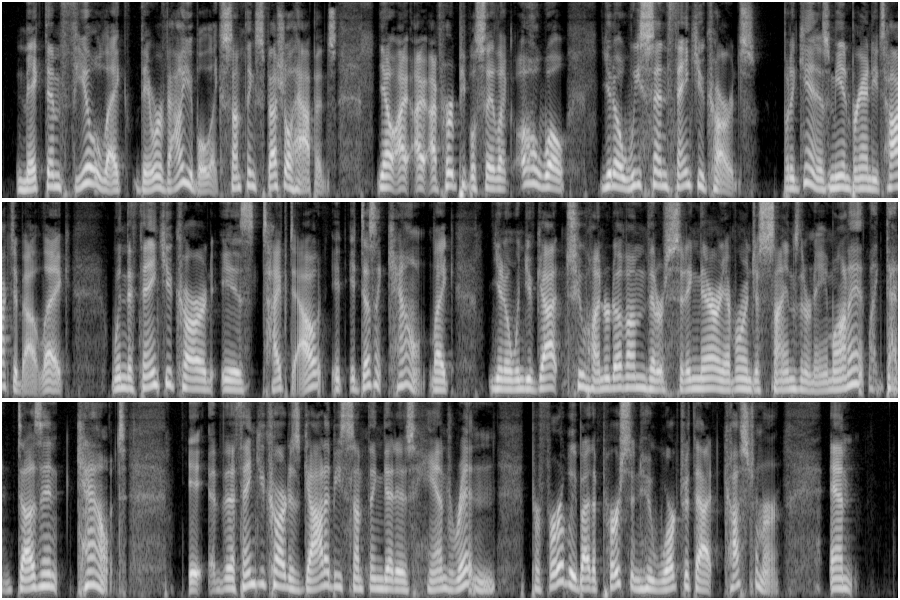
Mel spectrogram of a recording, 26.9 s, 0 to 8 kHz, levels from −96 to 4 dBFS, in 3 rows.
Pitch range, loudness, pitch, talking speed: 145-180 Hz, -16 LUFS, 155 Hz, 215 wpm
